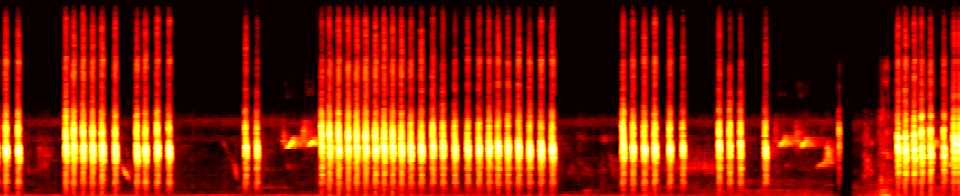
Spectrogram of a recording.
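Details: Eurasian tree sparrows fighting in the wild, giving bursts of rapid high chirps. A long run of chirps comes in the middle, with quiet gaps and soft rustling between groups.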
